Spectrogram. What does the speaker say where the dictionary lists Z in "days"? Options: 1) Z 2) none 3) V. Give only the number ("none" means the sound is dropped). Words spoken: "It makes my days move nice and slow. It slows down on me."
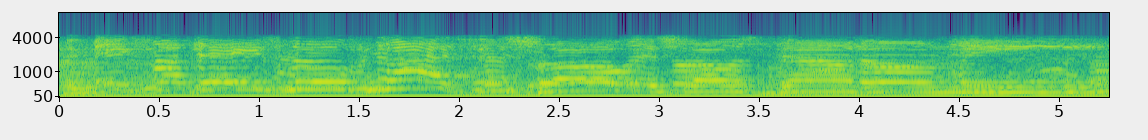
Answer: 1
